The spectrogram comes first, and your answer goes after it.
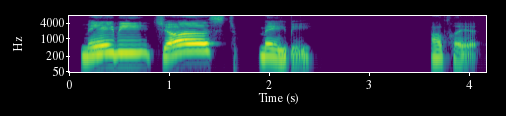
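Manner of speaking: playful drawn-out maybe; teasing. Real, not acted. Teasing viewers about playing.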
